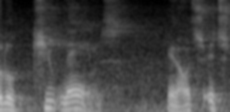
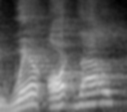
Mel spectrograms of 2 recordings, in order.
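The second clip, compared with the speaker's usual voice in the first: slow, higher and louder stage line; mock Shakespeare; 10 semitones higher, 9 dB louder, much slower than usual. Teacher contrasting stage Shakespeare, slow mock delivery. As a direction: stretch it like the stage. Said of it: "That's how it would be".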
